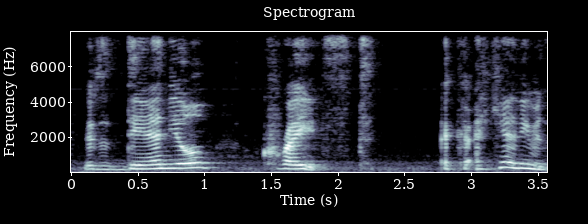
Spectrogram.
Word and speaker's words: Critz: kind of backwards like Crist you know like with the S sound at the end and it's not just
